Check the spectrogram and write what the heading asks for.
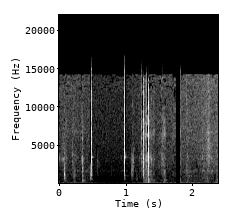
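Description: A handful of light, sharp clicks and taps from handling the camera as it is paused, then a sudden cut to silence where the recording stops.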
